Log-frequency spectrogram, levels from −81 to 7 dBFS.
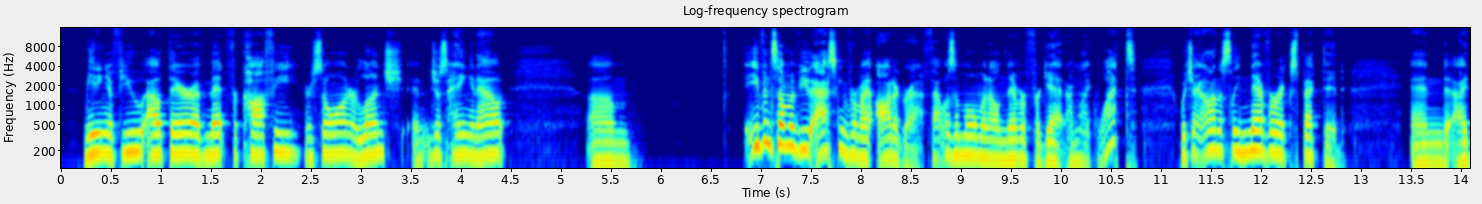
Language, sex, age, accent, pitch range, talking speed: English, male, 30-49, American, 130-185 Hz, 185 wpm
